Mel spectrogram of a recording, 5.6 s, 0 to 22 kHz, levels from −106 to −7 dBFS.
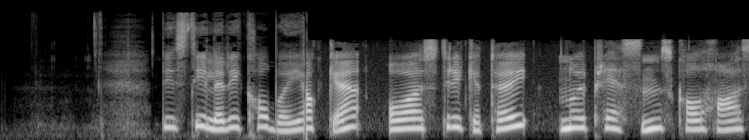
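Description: At 2.28 s, just after "stiller i", the speech drops out for about 20 ms and returns with a different character, which points to an input switched to a poorer device, likely a change of microphone or a headset profile. From there to the end, nothing is present above 7.6 kHz, so the sound turns duller and boxier. The level shifts by around 5 dB, and a faint new noise floor sits well below the speech.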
